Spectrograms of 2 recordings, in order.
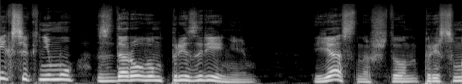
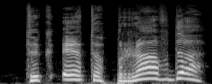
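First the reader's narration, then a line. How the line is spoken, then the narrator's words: Woman shouting. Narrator (Russian): закричала вольноотпущенница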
